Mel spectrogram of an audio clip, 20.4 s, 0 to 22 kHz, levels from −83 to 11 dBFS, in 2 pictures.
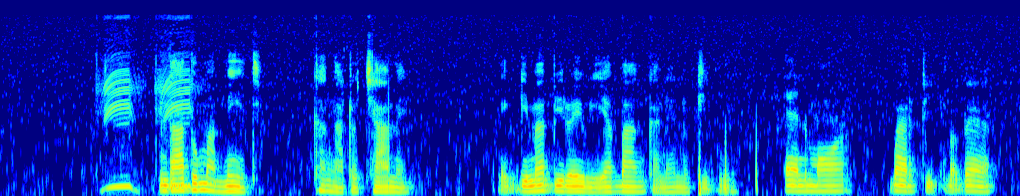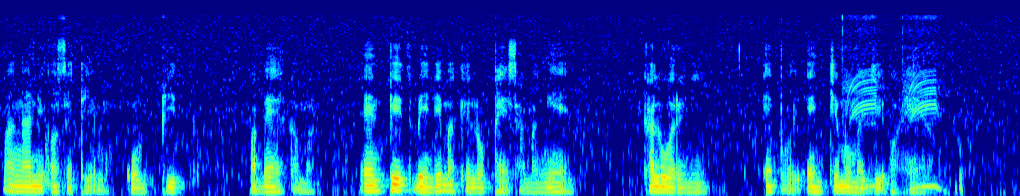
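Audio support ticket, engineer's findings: Overdone noise removal, whole clip. Background dropped, broken into twinkling specks. Denoiser set too aggressive: bands near its noise estimate pulled down or gated off, taking low-level speech detail with them. Reduce suppression depth.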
